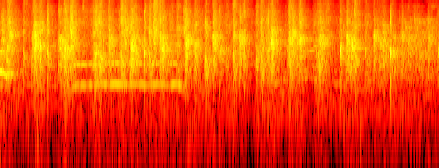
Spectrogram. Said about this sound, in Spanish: pero vos vou pedir un aplauso enorme para elas. ¡Aplausos!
